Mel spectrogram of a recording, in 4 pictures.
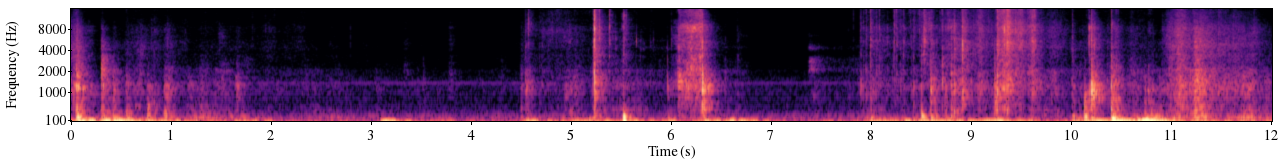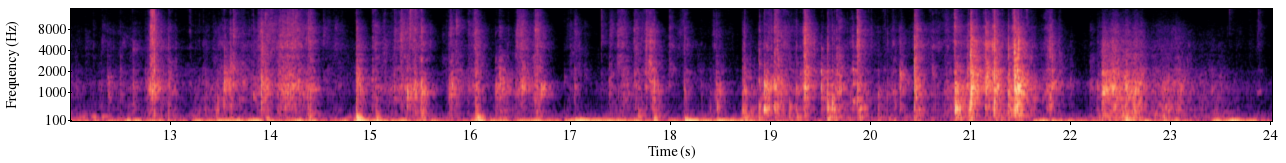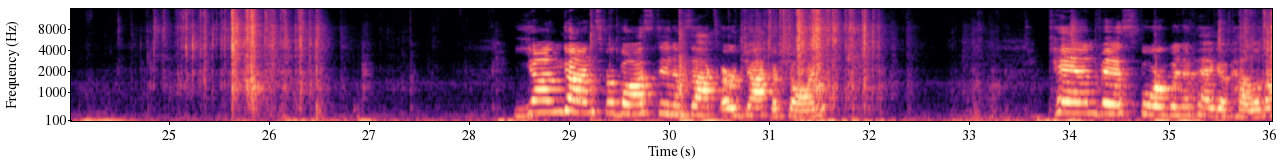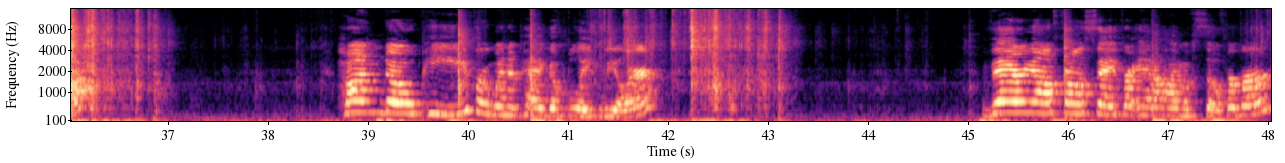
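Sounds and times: card pack wrappers crinkling and tearing: 7.9 - 10.5, 12.3 - 22.4, 24.4 - 27.6, 29.0 - 32.6, 35.3 - 38.6, 39.9 - 45.1
cards being handled: 39.8 - 45.0.

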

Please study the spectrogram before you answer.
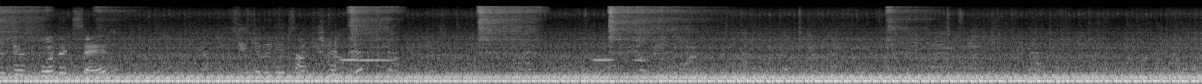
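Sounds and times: radial engine running steadily: 0.0 - 12.0
pneumatic brakes hissing: 4.8 - 7.2.

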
